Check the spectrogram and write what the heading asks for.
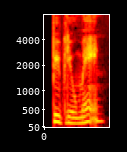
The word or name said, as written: biblioman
